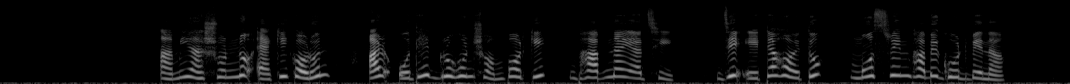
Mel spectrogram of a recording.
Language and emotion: Bengali, fearful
